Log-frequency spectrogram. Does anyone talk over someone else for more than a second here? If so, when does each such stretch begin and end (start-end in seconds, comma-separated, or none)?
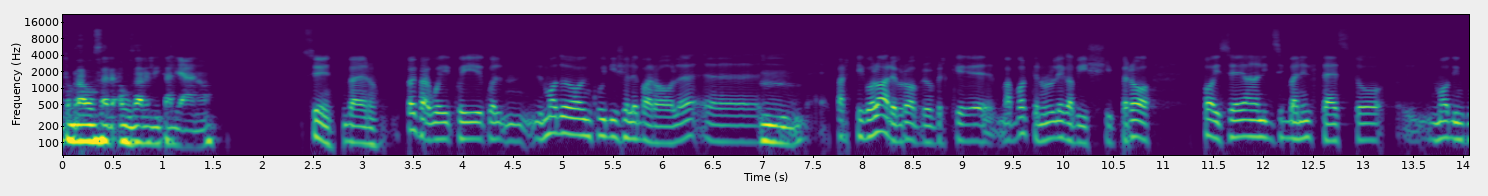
none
